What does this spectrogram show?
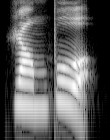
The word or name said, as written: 让步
